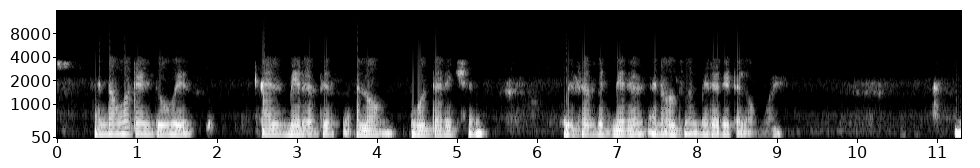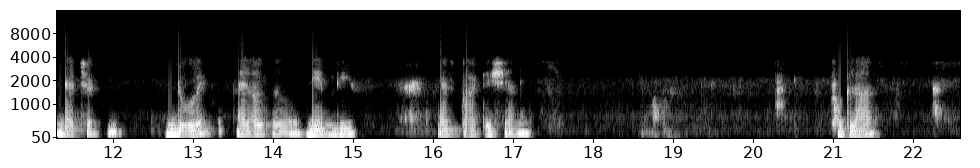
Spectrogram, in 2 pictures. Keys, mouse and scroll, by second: 0.1 click, 0.6 shift+middle click, 2.0 click, 3.4 click, 5.7 middle click, 7.9 click, 8.4 middle click, 10.6 z, 11.0 scroll down 3, 11.3 middle click, 12.1 click, 12.5 KP_1, 14.4 click, 15.6 click, 15.7 click, 20.3 scroll up 4, 20.5 shift+middle click, 21.3 z, 21.7-22.3 scroll down 3, 22.3-22.5 scroll up 3.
